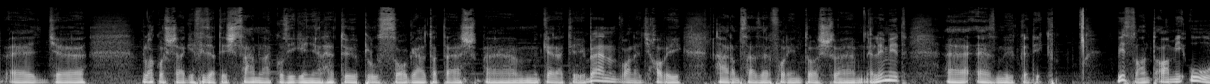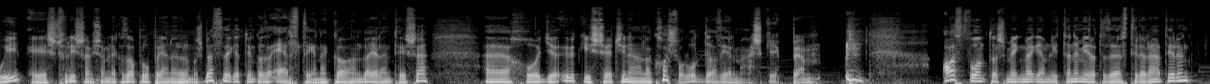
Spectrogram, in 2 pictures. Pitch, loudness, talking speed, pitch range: 95 Hz, -19 LUFS, 125 wpm, 90-110 Hz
